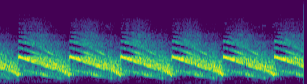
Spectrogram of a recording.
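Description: Emergency alert alarm tone: a synthesized siren-like sound that drops steeply in pitch, repeated about once a second.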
